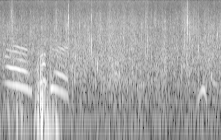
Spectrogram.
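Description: A young child's voice making two wordless calls that fall in pitch, with a brief low rumble between them about a second in.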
